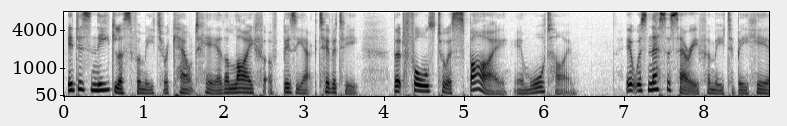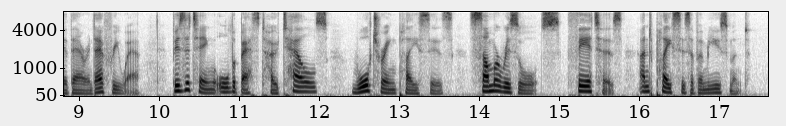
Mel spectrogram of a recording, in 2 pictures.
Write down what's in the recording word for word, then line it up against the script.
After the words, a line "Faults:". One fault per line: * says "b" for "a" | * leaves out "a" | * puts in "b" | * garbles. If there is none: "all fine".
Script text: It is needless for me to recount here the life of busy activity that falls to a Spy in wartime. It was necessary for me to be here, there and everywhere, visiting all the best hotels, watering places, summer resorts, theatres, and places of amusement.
It is needless for me to recount here the life of busy activity that falls to a Spy in wartime. It was necessary for me to be here, there and everywhere, visiting all the best hotels, watering places, summer resorts, theatres, and places of amusement.
Faults:
all fine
